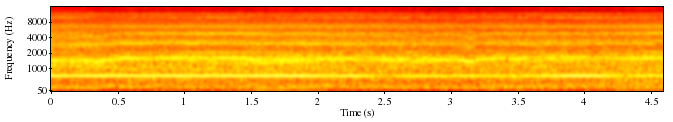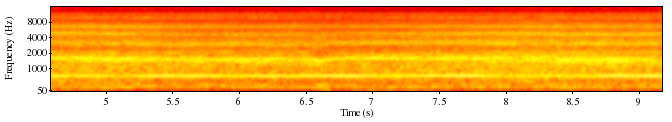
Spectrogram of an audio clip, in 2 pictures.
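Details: Hoover Air Steerable vacuum motor after refurbishment with a commutator polish and newer lower hose: steady, even high-pitched whine with constant tone and no rattles or surging; running smooth and healthy, back to nearly new condition.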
